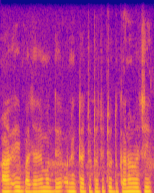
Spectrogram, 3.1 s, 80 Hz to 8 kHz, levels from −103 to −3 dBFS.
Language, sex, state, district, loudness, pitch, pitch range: Bengali, male, Assam, Hailakandi, -16 LUFS, 165 Hz, 160-170 Hz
